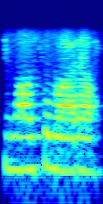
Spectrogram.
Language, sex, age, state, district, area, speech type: Hindi, female, 18-30, Uttar Pradesh, Jaunpur, urban, conversation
